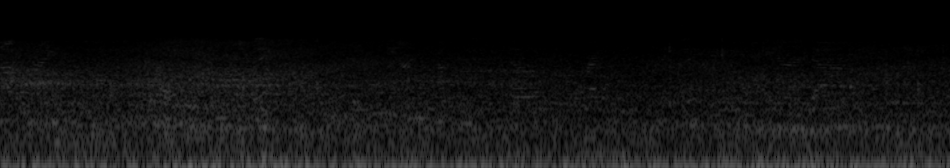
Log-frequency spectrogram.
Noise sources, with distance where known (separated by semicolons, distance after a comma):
person or small group talking, near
